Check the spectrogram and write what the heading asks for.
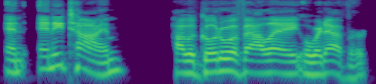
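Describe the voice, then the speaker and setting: A man's voice: fairly high pitch, a bit bright, no room sound. Joking man in his fifties, dry sound. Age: 50s. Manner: boastful storytelling, quick and joking. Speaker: podcast host. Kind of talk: casual chat.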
